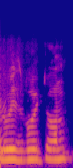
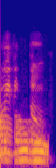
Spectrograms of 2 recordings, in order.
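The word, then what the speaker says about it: Louis Vuitton: লুইস বুইটন, লুই ভিত্তন এটা Italian না, তারপরে লুইস ওইটা ওইটা ইতালিয়ান না? ওইটা ফ্রাঞ্চেজে। লুই ভিত্তন, ওইটার উচ্চারণটা হয় লুই ভিত্তন।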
